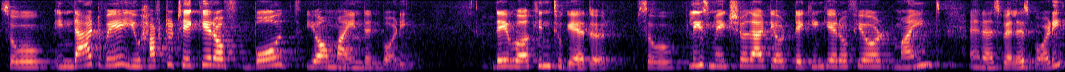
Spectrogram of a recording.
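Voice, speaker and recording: In a Tamil accent, a woman with a high voice speaks at a fairly slow pace amid noticeable background noise and audible room echo. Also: ordinary pitch variation. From India, Madurai (Tamil Nadu). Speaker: conference speaker, software tester. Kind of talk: conference talk with Q&A.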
